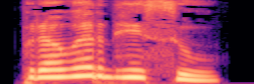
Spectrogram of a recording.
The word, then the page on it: ಪ್ರವರ್ತಿಸು: pravartisi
